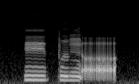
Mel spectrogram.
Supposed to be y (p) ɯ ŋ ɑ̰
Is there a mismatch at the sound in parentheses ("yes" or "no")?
no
